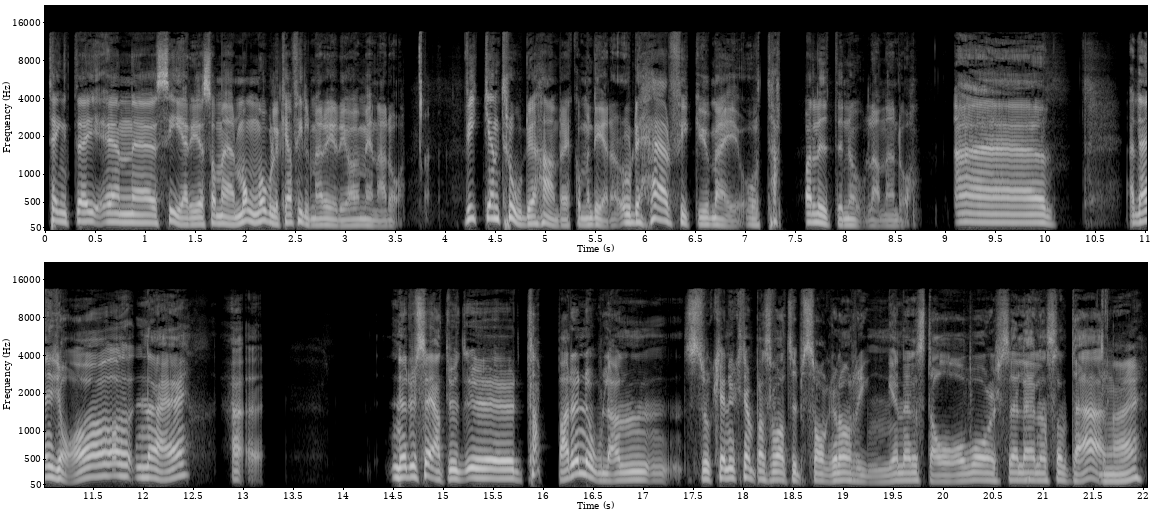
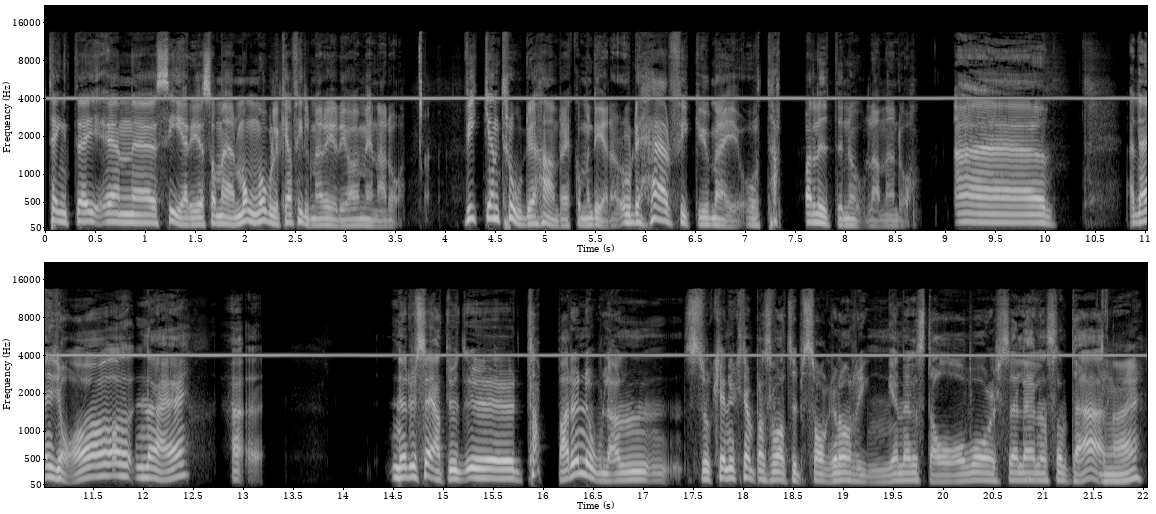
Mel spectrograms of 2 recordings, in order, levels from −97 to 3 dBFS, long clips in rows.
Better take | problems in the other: first | high-pitched whine; loud; throughout; 4 kHz, 8 dB below the speech

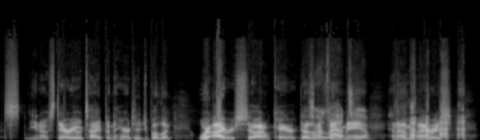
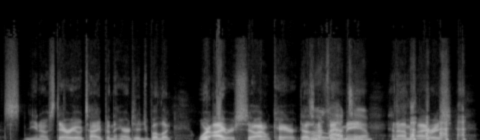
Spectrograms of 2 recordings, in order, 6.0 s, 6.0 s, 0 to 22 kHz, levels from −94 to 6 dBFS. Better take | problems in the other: second | thin; somewhat; fading below 300 Hz

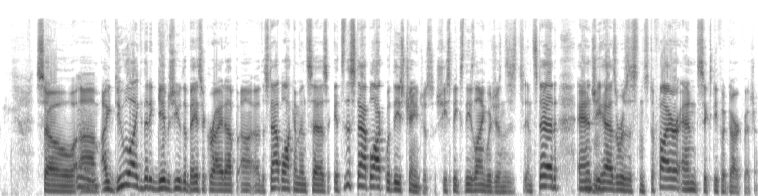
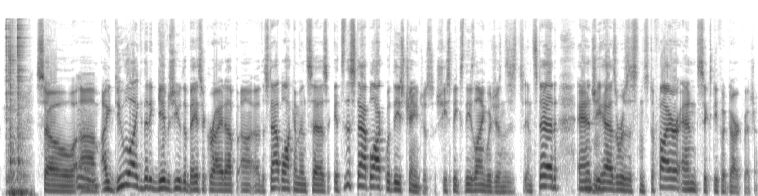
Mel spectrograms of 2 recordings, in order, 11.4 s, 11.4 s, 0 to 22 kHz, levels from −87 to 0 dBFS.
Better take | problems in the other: first | keyboard typing; loud; at the start; peak level with the speech

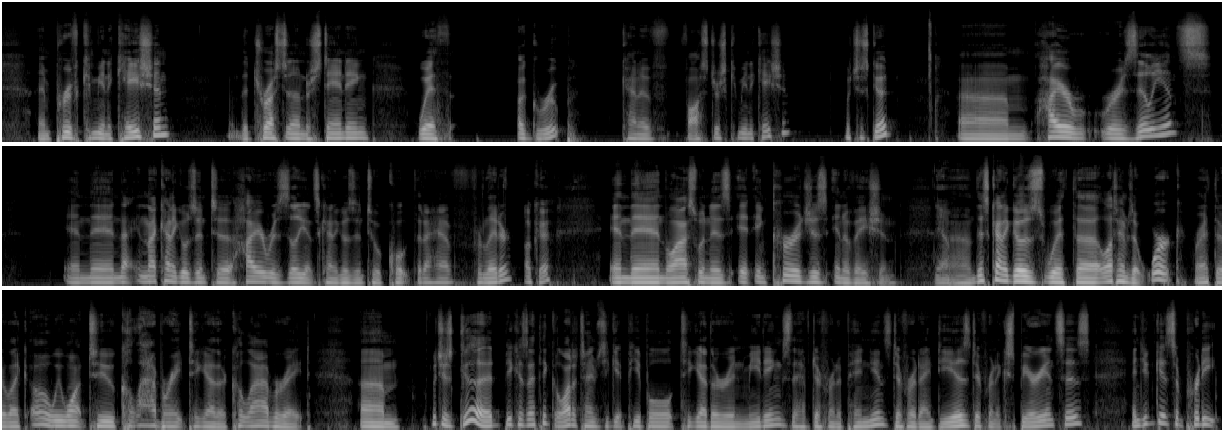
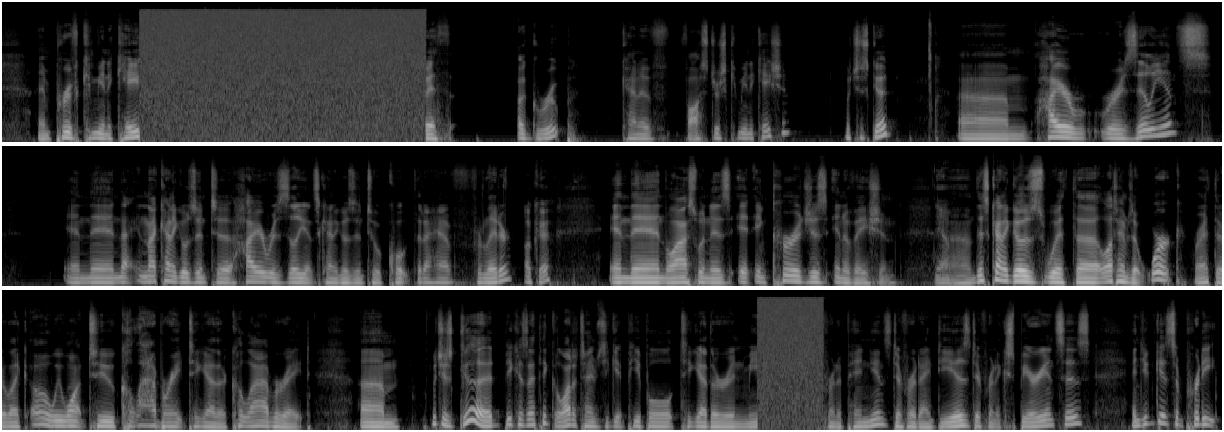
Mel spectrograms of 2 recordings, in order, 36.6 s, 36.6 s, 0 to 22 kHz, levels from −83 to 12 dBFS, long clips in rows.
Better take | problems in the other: first | audio cutting out; filled with static; at 1.5 s for 3 s and at 32 s for 0.5 s

